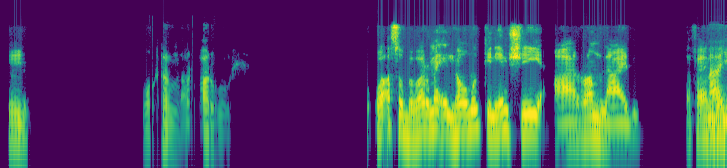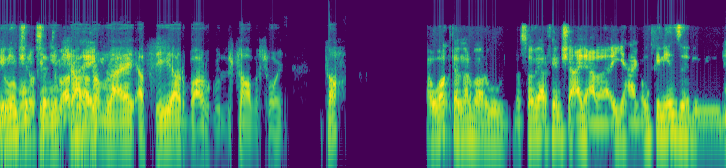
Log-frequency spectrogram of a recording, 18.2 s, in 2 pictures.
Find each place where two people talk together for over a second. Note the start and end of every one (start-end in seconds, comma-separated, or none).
8.8-10.5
